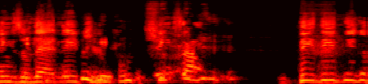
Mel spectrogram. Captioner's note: laughing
